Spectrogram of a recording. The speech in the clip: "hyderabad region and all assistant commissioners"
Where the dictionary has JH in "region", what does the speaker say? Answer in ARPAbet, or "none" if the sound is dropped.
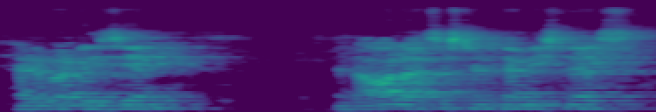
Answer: none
